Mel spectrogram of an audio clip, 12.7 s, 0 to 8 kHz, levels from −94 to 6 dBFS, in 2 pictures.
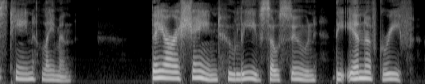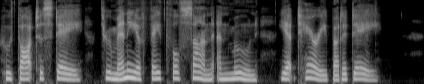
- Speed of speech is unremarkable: No, slow, 130 wpm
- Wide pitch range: No, average, 3.4 semitones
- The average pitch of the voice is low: No, high, 195 Hz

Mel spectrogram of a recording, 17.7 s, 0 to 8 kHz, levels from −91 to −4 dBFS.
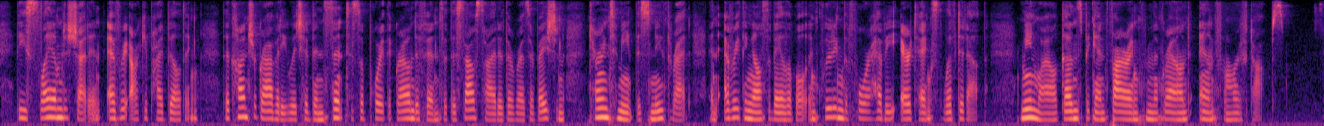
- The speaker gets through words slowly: No, average, 175 wpm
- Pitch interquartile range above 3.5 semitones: No, average, 2.9 semitones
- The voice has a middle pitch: Yes, medium, 175 Hz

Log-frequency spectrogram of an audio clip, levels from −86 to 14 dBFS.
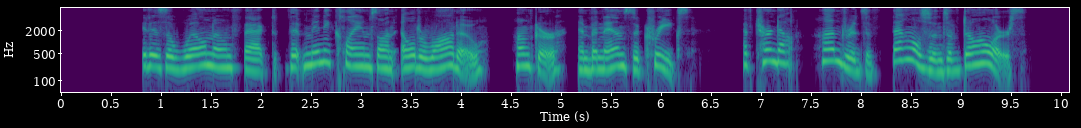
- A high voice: Yes, high, 225 Hz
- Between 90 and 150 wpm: Yes, slow, 135 wpm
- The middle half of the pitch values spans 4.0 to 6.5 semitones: Yes, average, 4.6 semitones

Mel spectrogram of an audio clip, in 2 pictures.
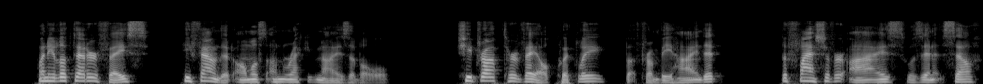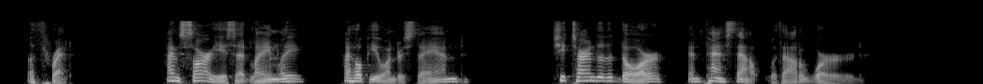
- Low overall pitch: Yes, low, 120 Hz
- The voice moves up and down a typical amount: No, wide, 7.1 semitones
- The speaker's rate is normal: Yes, average, 155 wpm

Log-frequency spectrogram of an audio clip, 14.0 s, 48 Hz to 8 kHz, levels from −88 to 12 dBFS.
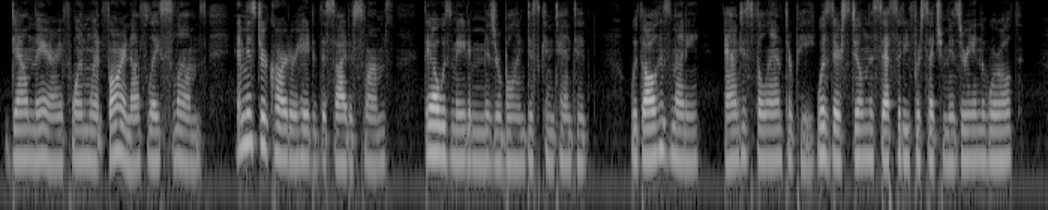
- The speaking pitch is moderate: Yes, medium, 165 Hz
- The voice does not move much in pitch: Yes, narrow, 1.6 semitones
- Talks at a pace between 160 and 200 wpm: Yes, average, 175 wpm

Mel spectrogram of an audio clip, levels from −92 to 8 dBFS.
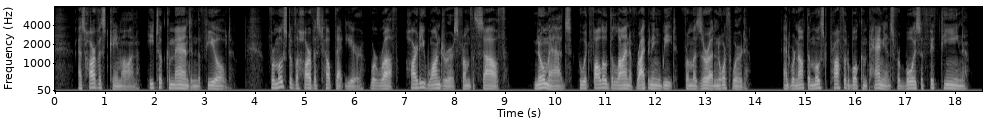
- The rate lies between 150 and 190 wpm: Yes, average, 155 wpm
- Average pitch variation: Yes, average, 3.8 semitones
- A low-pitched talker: Yes, low, 110 Hz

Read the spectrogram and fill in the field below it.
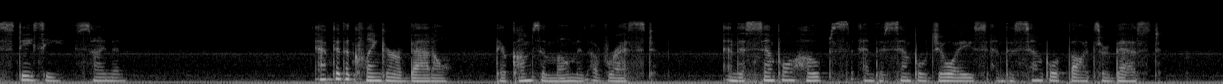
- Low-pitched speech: No, medium, 160 Hz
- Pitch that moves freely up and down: No, average, 2.7 semitones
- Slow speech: Yes, slow, 125 wpm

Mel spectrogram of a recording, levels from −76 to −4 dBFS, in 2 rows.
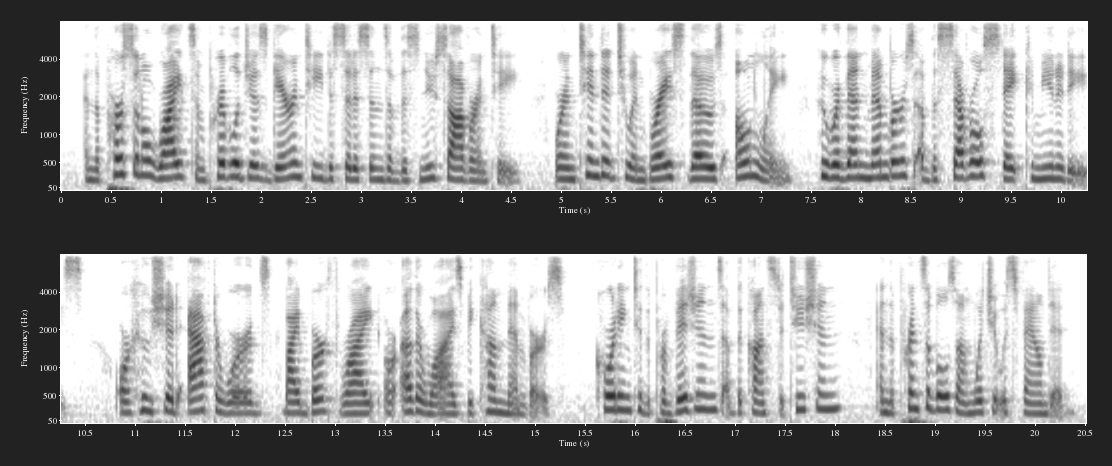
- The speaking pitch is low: No, high, 210 Hz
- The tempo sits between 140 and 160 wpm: Yes, average, 155 wpm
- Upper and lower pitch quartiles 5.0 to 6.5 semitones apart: No, average, 3.8 semitones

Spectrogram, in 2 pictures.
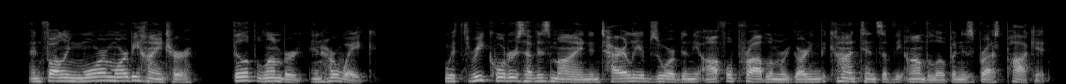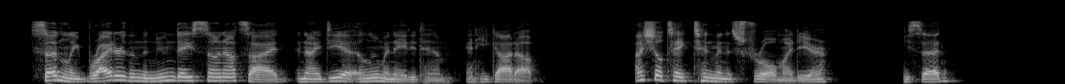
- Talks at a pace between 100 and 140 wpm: No, average, 165 wpm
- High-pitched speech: No, low, 135 Hz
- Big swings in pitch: No, average, 5.0 semitones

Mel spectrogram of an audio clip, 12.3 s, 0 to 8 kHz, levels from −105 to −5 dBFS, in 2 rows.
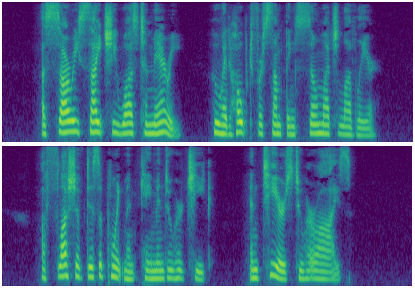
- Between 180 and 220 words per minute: No, slow, 135 wpm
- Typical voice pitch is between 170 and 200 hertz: Yes, high, 190 Hz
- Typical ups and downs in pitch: Yes, average, 3.8 semitones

